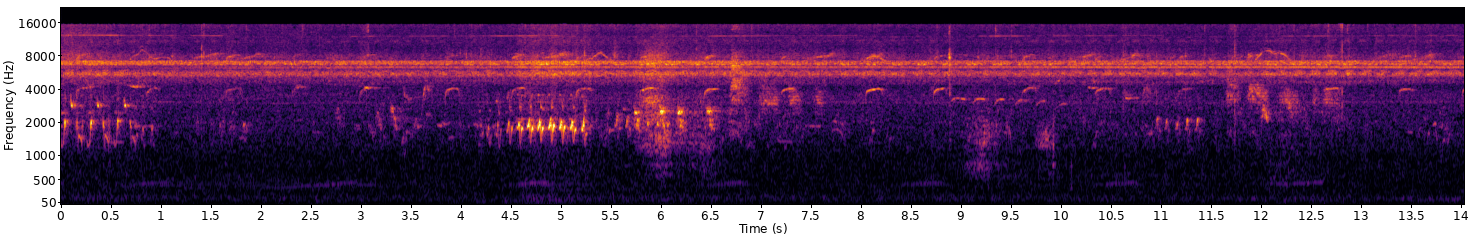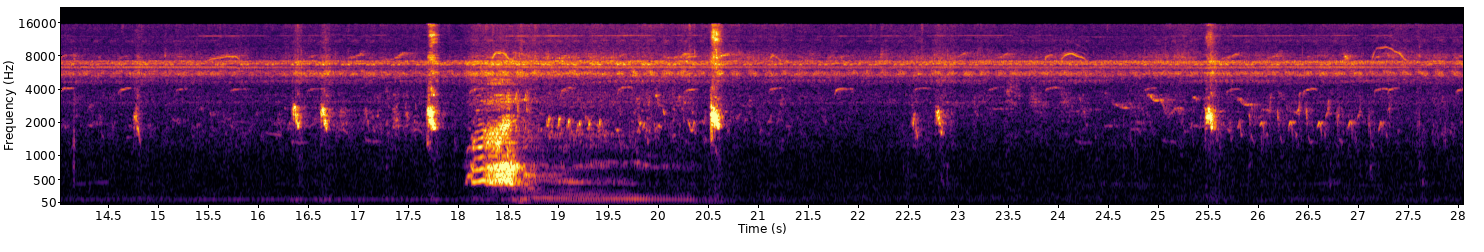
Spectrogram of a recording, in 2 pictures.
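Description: Faint birdsong and a few sharp clicks in the forest. About 18 seconds in, a Sumatran elephant gives one loud call of about two seconds that drops in pitch into a low rumble.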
